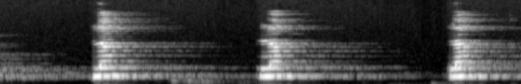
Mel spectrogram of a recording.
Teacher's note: 是不是有一个舌头和下齿龈触碰的声音呢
